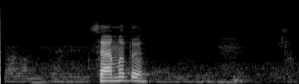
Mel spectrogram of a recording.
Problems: none marked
